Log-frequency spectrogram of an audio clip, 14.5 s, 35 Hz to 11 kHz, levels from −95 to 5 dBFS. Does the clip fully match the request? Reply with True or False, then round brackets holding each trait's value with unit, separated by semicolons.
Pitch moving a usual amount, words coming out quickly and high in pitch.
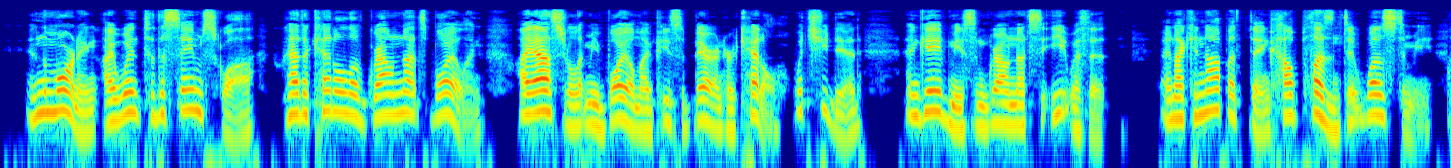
False (7.2 semitones; 225 wpm; 200 Hz)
